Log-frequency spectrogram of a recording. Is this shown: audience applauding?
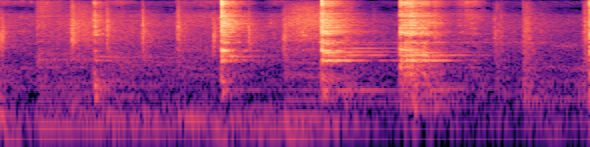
no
